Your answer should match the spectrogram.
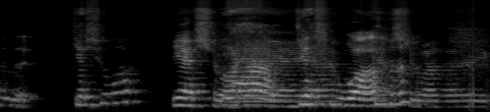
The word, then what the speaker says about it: Yeshua: way of pronouncing it that they would have pronounced it back in that time. How is it? Yeshua?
